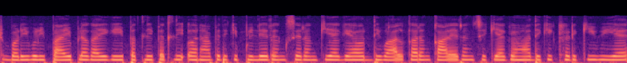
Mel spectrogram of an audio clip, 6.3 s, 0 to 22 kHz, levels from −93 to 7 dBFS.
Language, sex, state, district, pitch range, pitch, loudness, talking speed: Hindi, female, Chhattisgarh, Sukma, 225-230 Hz, 225 Hz, -16 LUFS, 335 wpm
